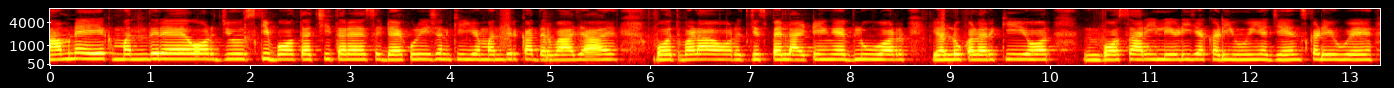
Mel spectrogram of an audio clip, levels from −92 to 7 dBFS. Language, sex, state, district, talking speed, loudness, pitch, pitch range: Hindi, female, Uttarakhand, Tehri Garhwal, 180 wpm, -15 LUFS, 235 Hz, 230-245 Hz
